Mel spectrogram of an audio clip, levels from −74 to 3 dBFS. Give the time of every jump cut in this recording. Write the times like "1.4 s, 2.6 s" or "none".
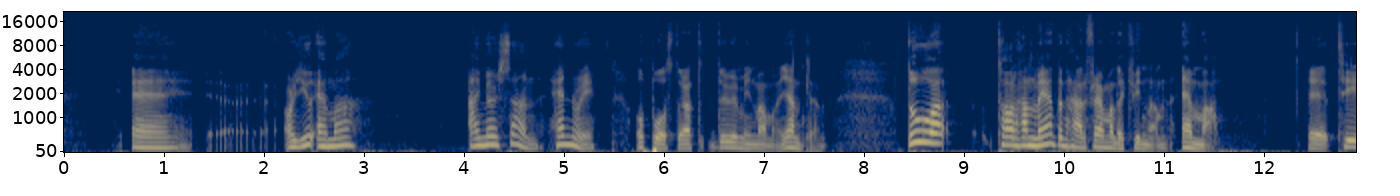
none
